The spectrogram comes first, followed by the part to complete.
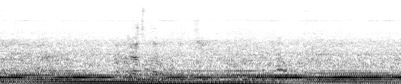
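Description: Steady, deep electrical hum with several higher overtones, from the hydroelectric power station's power transformers.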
